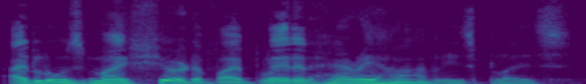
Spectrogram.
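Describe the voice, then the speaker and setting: A man's voice: fairly high pitch, huge pitch swings, normal speed, warm tone, no echo, full character voice. An actor playing a nervous, rambling male gangster underling who talks in folksy slang, in a 1950s radio drama.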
